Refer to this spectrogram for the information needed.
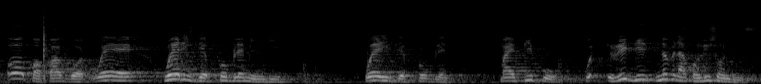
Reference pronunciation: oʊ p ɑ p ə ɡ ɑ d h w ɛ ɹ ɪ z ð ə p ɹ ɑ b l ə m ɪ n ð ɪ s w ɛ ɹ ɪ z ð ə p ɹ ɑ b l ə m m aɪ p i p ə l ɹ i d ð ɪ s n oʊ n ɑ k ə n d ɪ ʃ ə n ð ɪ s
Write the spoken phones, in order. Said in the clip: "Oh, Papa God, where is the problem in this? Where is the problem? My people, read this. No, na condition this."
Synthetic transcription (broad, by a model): oʊ p ɑ p ə ɡ ɑ d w w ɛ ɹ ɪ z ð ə p ɹ ɑ b l ə m ɪ n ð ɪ s w ɛ ɹ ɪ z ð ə p ɹ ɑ b l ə m m aɪ p i p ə w ɹ i d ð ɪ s n oʊ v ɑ k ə n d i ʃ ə n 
